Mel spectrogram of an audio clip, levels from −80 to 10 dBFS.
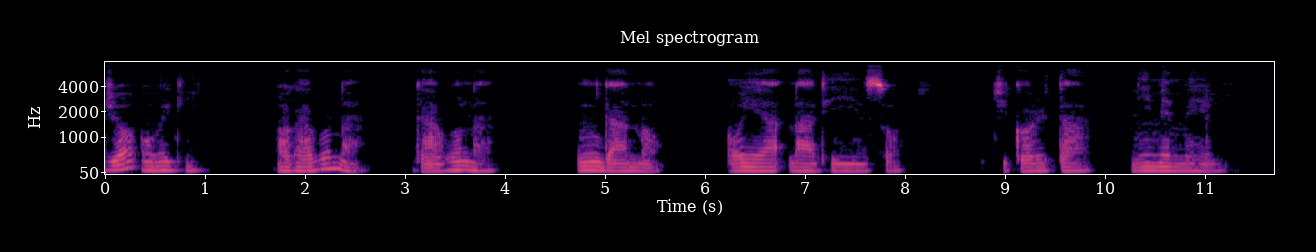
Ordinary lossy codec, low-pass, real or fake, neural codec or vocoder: none; 7.2 kHz; real; none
